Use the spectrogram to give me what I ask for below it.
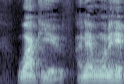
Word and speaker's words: wagyu: So, don't forget the pronunciation is Wagyu. Wagyu. I never want to hear people say Wagyu because it's simply incorrect and Japanese people are going to be cringing if you do that.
